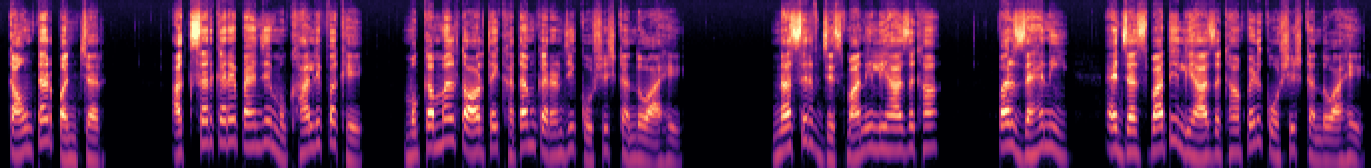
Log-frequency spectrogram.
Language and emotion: Sindhi, neutral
